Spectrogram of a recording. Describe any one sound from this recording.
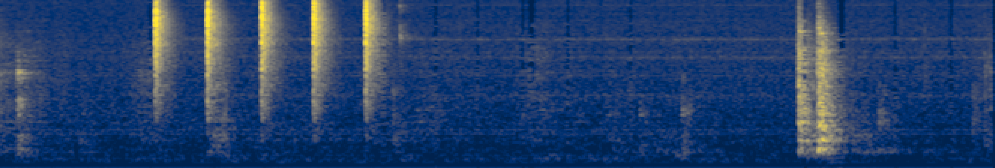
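A metal pot lid clatters on a stove.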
